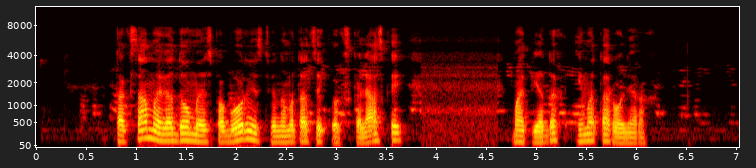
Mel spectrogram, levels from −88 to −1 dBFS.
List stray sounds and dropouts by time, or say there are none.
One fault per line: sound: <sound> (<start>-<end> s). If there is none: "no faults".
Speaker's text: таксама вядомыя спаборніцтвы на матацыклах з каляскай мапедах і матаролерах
no faults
